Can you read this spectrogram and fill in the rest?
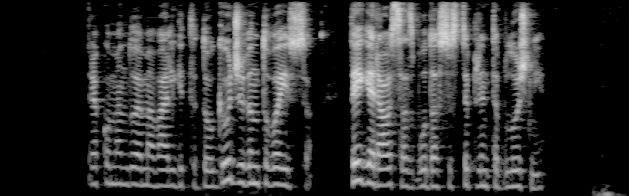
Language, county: Lithuanian, Vilnius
